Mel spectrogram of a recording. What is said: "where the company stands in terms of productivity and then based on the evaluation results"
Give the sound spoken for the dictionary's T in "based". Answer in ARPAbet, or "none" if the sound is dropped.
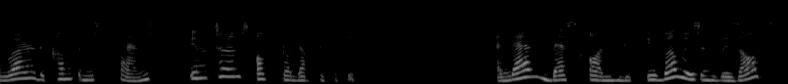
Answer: none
